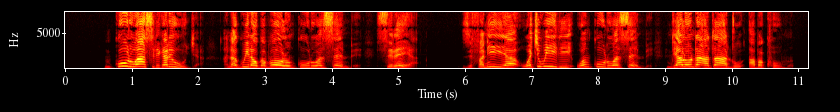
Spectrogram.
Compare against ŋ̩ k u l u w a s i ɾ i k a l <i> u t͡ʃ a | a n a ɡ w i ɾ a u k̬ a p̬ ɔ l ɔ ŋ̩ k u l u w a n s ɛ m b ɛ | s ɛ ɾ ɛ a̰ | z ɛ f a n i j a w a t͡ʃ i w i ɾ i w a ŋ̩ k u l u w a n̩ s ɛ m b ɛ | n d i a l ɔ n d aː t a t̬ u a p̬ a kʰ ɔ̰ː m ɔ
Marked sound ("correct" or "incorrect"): correct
